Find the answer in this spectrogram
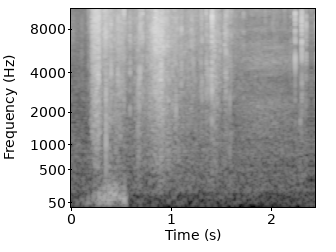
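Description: Footsteps and rustling in dry fallen leaves on a forest floor, with a dull thump about half a second in.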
